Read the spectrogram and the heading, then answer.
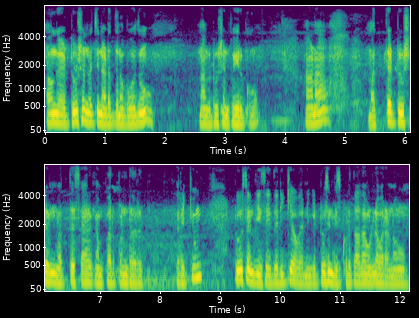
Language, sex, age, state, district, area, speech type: Tamil, male, 18-30, Tamil Nadu, Tiruvarur, urban, spontaneous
